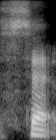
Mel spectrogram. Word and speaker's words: Set: Just Well, as an Egyptian god, Set was my nemesis. There's no H on the end, but you could imagine there was original Egyptian Seth. Sorry. Yeah, Seth was sometimes spelled with a H.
